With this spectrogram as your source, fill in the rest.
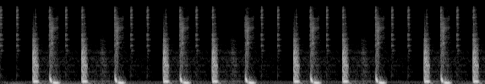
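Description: Reggaeton drum loop programmed in Studio One: punchy kick, snare and percussion hits in a steady syncopated dembow pattern, loud and dry, repeating alone without any voice.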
